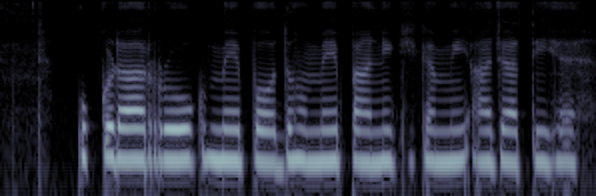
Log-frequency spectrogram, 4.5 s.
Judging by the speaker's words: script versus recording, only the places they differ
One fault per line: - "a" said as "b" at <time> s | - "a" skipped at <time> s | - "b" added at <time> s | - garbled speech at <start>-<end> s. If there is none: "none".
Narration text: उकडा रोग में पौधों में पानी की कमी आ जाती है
none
